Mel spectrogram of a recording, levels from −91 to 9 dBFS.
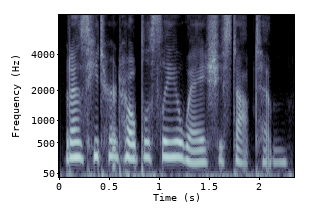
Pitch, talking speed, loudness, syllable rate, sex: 220 Hz, 230 wpm, -18 LUFS, 6.7 syllables/s, female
